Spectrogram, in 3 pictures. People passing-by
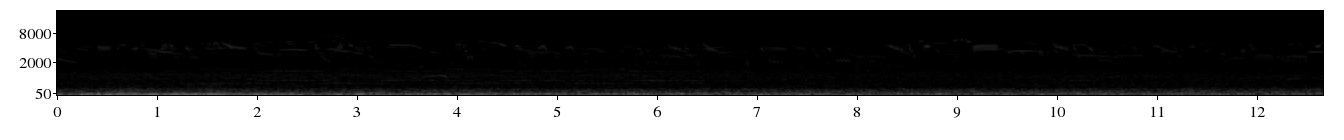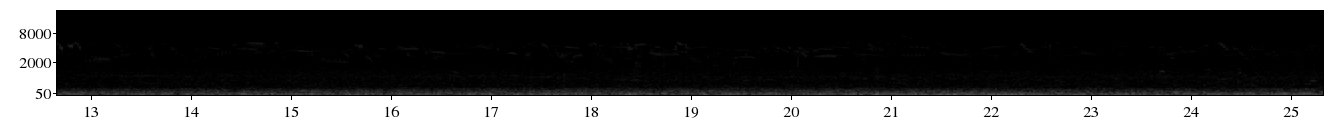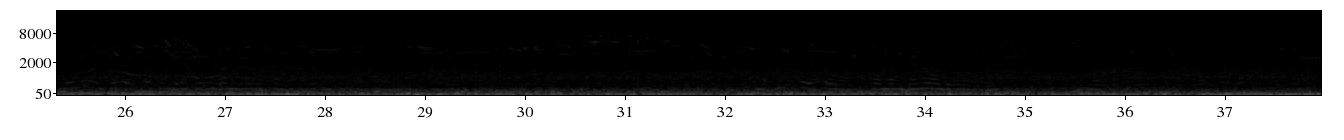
0:18.9 0:28.7

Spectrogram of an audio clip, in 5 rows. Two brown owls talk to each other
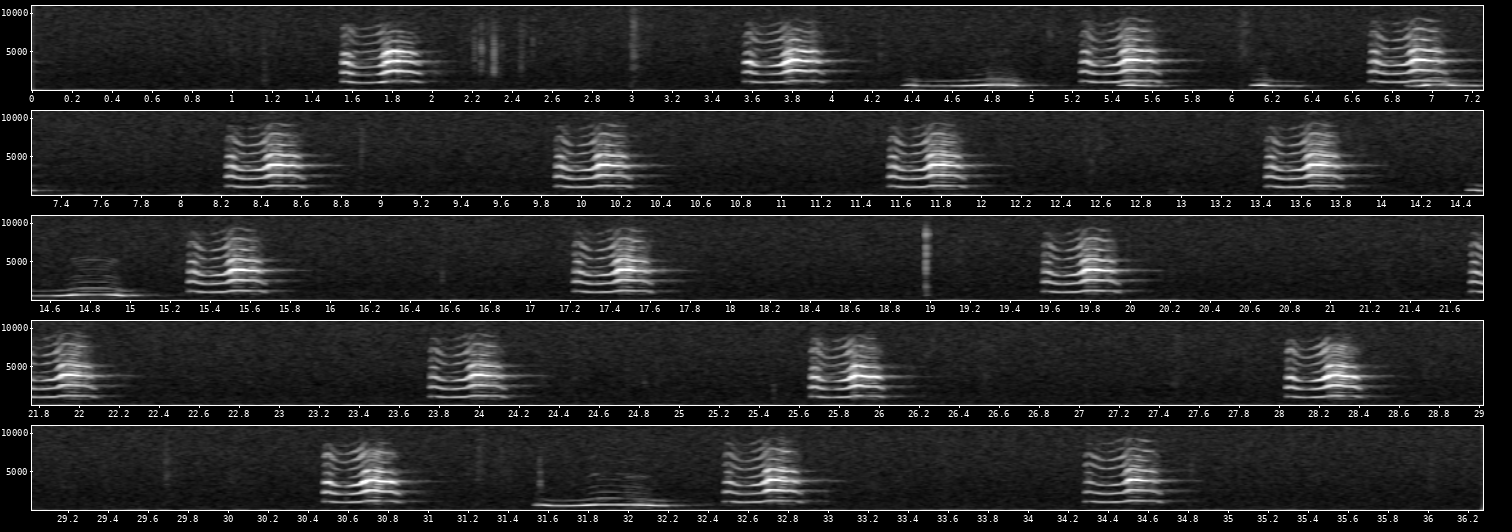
0:03.6 0:07.3, 0:14.4 0:15.6, 0:31.6 0:32.8

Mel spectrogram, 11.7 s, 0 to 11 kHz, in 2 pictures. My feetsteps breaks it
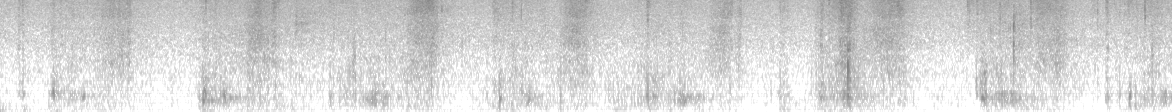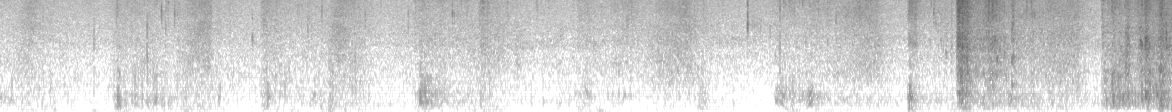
0:10.4 0:11.7

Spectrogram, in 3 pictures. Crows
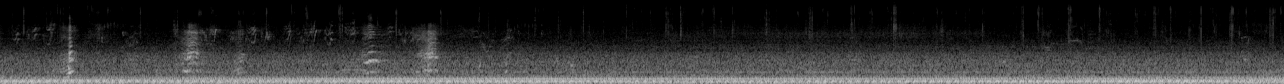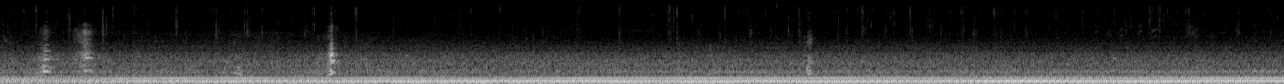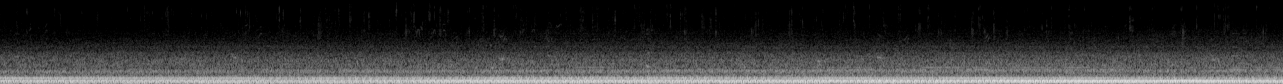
0:00.2 0:05.2, 0:13.2 0:14.0

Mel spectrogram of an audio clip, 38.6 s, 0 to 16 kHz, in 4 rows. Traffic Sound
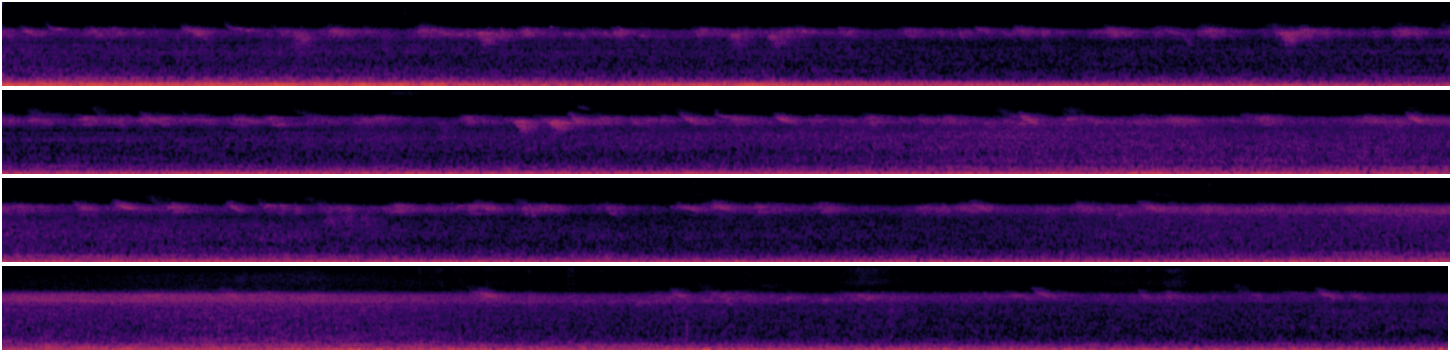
0:08.9 0:23.8, 0:24.5 0:38.6

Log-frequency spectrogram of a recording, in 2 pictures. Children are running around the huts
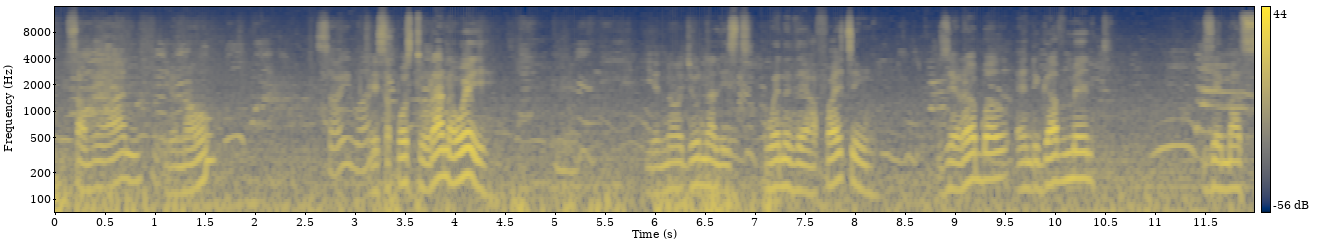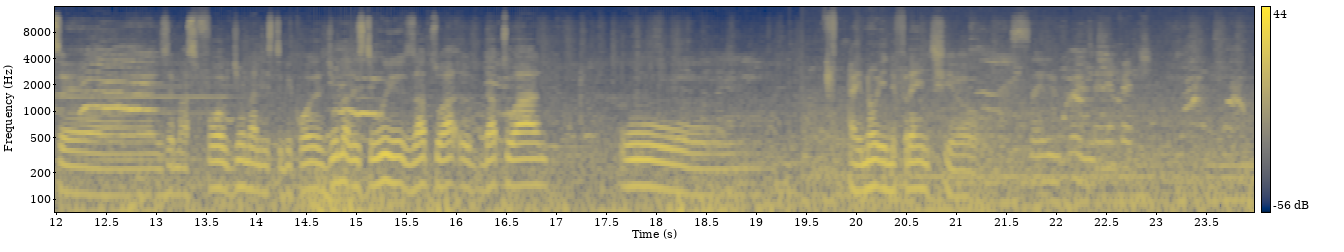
0:00.0 0:06.0, 0:10.3 0:19.3, 0:23.0 0:23.9

